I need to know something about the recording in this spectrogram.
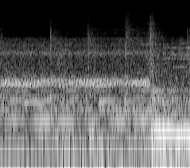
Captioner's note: radar beeping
